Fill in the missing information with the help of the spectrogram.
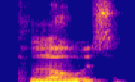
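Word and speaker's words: clothes: pronunciar la th o para referirse a a ropas verdad ya no ya no usamos el th sino que nada más decimos Close pero eso ya son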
